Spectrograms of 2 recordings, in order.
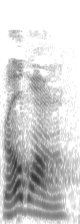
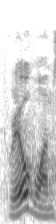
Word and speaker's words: Rehoboam: After Solomon's death, his son, Rehoboam, am I pronouncing that well? Okay.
